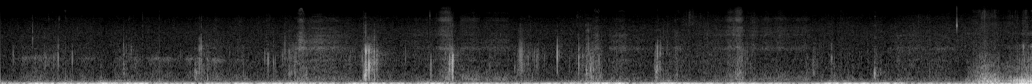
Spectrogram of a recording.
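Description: Irregular footsteps, a crunch every half second to a second, over a steady low rumble of wind on the microphone.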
